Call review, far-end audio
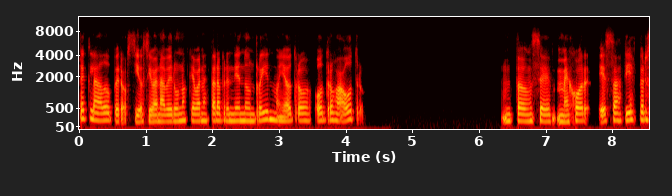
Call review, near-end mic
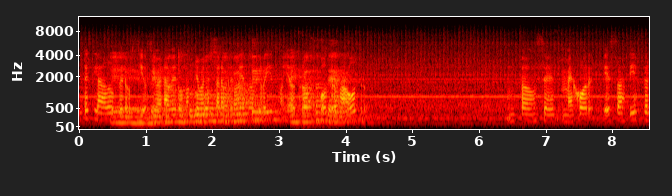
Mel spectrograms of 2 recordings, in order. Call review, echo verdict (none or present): present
